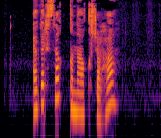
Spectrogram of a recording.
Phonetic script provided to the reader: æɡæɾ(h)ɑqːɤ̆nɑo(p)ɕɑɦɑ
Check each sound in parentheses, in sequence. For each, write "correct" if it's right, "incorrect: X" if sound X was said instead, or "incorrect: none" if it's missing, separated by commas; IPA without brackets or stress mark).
incorrect: s, incorrect: q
